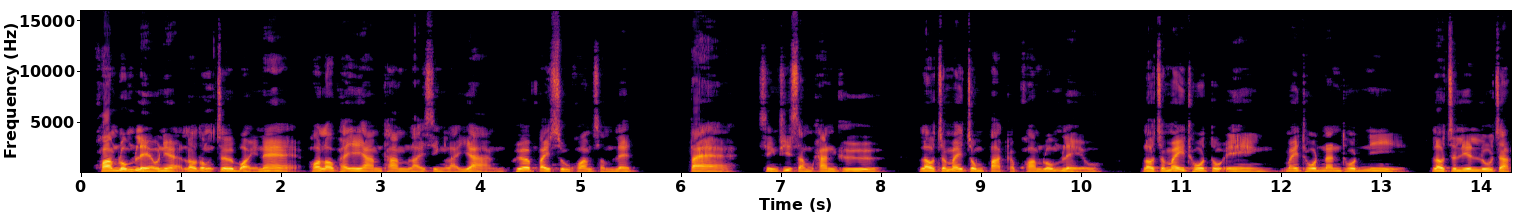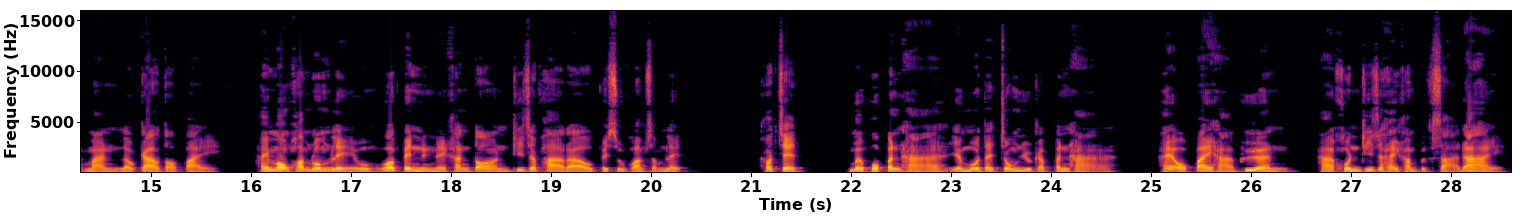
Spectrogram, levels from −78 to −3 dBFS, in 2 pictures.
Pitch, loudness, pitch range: 105 Hz, -18 LUFS, 95-120 Hz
